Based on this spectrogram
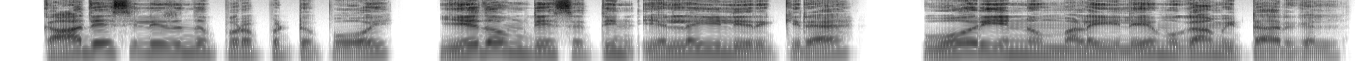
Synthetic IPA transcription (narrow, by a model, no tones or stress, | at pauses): kaːðeːsɪlɪɾɯnd̪ɯpʊrɐpːɐʈːɯpːoːj | eːðoːmd̪eːsɐt̪ːɪnʔɛlːɐjɪlɪɾɯkːɪrɐ | oːɾɛnːɯmːɐlɐjɪleːmʊɣaːmɪʈːaːɾɣɐɭ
